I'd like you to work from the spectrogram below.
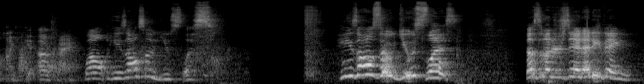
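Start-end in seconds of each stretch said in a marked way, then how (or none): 3.4-6.3 high, loud mock exasperation; raised-voice grumble about a pet; loud complaint. Real, not acted. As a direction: announce it loudly for all to hear. Louder repeat about useless dog.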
